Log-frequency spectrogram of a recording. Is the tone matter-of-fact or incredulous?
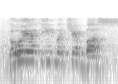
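matter-of-fact. It sounds matter-of-fact, stating enough.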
